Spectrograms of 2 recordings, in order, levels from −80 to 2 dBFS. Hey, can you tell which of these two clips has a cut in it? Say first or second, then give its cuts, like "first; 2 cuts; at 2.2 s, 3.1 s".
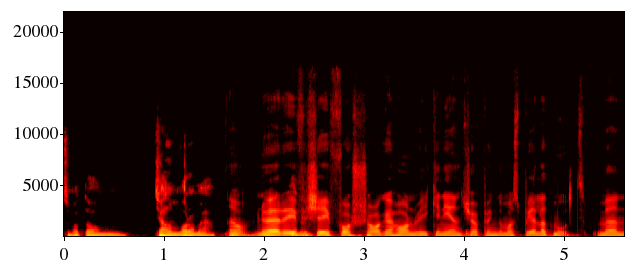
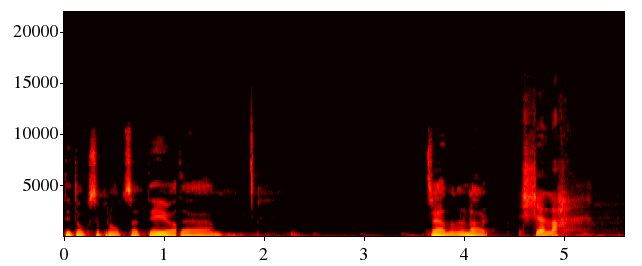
second; 2 cuts; at 1.1 s, 4.4 s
